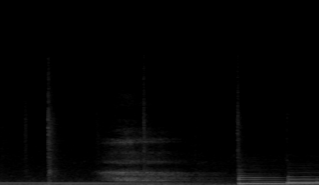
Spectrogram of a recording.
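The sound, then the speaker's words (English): A soft, deep breath taken during a guided meditation, drawn in and let go as a slow, airy rush, faint beneath a quiet sustained musical drone. “You're going to take a deep breath in through your nose, more air than you think you need. And open your mouth and let it go.”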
